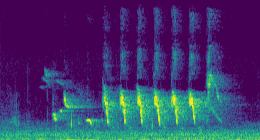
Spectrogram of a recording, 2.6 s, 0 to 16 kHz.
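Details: Morning song of a vagrant Common Nightingale at Kvarnbo, Uppsala, Sweden, 19 May 2021; a brief whistle, then six loud, evenly spaced, sharp descending notes in quick succession against low rumble.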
